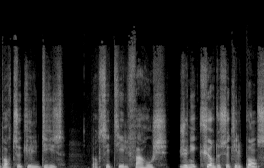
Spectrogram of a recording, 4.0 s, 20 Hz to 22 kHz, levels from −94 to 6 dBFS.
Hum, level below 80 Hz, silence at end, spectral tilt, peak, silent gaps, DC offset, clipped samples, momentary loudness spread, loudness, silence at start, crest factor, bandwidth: none; -68 dBFS; 0 s; -4 dB/octave; -12 dBFS; 2.54-2.63 s; under 0.1%; under 0.1%; 9 LU; -30 LUFS; 0 s; 20 dB; 17.5 kHz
